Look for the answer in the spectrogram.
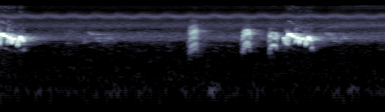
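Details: Sooty-headed bulbul kept as a trained lure and tutor bird: an opening bubbly phrase, a pause, then three quick chirps leading into a liquid warbled flourish, over a thin steady hiss.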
